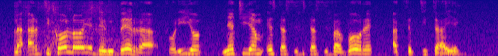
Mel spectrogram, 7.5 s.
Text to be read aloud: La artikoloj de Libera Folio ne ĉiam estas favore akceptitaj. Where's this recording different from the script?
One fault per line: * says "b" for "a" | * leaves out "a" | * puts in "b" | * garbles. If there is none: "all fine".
* puts in "estas"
